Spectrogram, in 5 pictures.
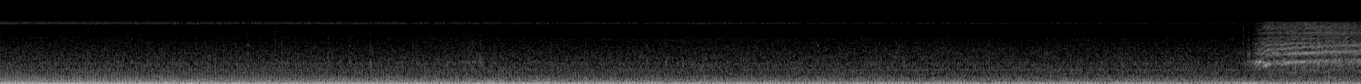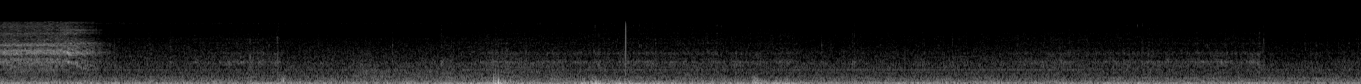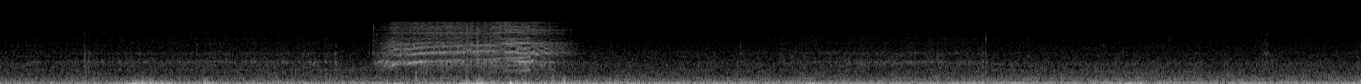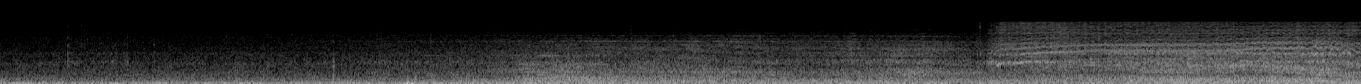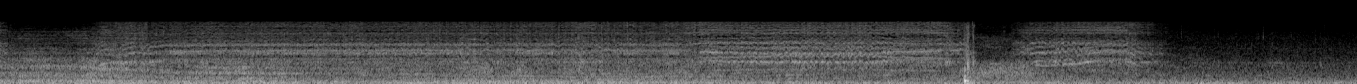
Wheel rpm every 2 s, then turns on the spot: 0, 0, 0, 0, 0, 0, 110, 20, 0, 20, 20, 10, 20, 10, 20, 90, 40, 20, 10, 0, 10, 0, 10, 20, 0, 100, 160, 70, 160, 160, 160, 150, 90, 0.
18-30 34-38 40-42 44-48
